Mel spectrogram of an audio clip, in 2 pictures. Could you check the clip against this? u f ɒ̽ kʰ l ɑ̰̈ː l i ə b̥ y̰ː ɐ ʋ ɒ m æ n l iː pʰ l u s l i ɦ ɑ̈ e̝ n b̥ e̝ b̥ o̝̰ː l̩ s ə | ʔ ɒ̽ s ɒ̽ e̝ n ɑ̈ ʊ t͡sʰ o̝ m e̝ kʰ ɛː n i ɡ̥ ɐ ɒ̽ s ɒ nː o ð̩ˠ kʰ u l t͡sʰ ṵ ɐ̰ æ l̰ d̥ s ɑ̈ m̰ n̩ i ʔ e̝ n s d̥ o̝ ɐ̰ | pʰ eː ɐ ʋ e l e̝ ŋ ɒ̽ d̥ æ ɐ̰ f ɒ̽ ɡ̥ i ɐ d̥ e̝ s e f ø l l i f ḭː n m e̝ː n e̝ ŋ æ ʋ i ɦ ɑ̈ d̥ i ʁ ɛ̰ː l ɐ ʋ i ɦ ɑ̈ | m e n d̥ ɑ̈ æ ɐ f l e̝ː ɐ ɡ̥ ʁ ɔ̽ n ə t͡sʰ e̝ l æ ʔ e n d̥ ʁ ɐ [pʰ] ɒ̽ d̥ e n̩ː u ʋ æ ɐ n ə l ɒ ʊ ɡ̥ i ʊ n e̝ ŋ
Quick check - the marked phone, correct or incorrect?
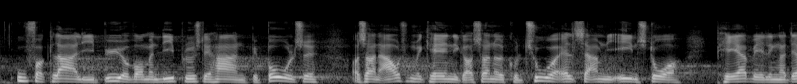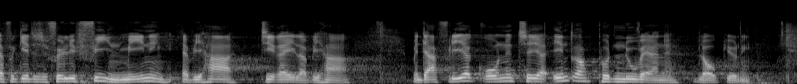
correct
